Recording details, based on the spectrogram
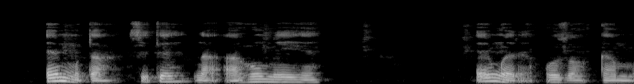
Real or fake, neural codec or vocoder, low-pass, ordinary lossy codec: real; none; none; none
